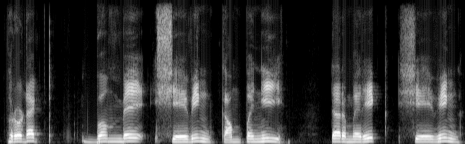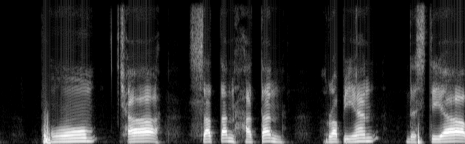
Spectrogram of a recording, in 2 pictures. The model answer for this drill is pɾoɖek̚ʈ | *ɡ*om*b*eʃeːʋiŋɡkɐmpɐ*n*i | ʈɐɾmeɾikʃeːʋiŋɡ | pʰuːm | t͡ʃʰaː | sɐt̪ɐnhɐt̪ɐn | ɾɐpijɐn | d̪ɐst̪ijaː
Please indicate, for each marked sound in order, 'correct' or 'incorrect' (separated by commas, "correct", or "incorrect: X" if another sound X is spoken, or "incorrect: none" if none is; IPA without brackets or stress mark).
incorrect: b, correct, correct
